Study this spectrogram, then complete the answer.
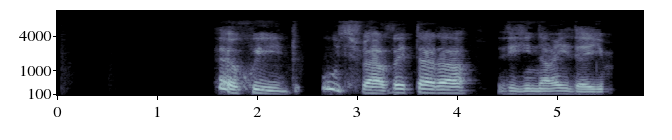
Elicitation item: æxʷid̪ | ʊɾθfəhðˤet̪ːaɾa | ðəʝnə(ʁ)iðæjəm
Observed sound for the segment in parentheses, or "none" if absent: ʁ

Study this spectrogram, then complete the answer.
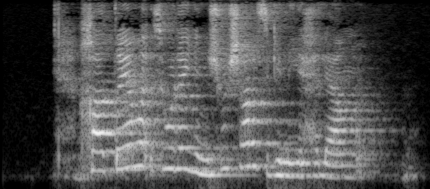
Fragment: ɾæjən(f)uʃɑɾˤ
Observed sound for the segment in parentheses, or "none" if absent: ʃ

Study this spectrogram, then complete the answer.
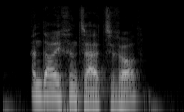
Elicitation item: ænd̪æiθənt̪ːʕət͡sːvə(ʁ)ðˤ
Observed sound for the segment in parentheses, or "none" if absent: ʁ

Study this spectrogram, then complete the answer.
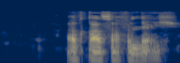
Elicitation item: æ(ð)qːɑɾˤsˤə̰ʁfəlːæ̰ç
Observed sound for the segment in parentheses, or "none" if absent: ð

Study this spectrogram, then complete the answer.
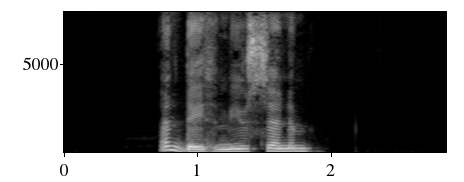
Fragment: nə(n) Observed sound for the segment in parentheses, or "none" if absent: m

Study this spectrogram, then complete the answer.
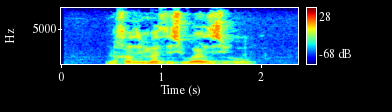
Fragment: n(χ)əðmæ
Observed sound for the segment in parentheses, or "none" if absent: χ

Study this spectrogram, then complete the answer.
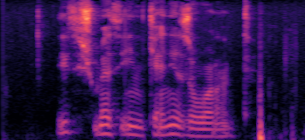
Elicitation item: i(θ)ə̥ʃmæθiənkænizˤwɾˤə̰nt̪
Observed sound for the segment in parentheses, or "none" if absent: θ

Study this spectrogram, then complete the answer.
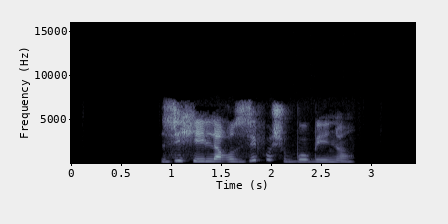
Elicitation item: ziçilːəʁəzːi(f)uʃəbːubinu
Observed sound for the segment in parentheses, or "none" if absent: f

